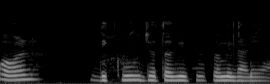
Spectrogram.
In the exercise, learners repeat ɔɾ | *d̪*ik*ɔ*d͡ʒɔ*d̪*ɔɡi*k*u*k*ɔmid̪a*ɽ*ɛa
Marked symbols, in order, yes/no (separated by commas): yes, no, no, yes, yes, yes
